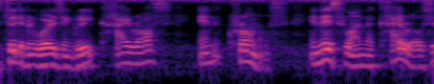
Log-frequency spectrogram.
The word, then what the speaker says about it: Kairos: children know god so cairo what does it mean actually it's pronounced kairos in the greek or that's a closer pronunciation but we pronounce it kairos the perfect delicate crucial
